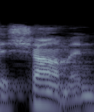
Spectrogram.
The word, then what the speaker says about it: shaman: And thank you so much for correcting my pronunciation of shaman into shaman, because of course I knew that, but I looked at the word and I froze. – You could say either is fine.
